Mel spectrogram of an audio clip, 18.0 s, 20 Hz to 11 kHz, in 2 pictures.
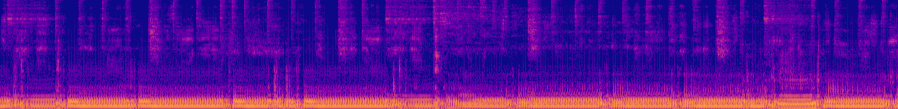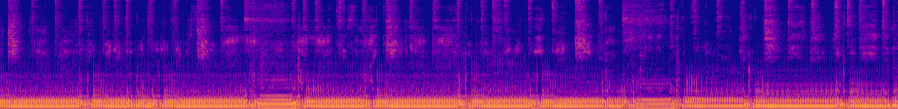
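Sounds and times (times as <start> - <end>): bass-heavy music through speaker: 0.0 - 17.9.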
